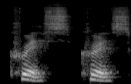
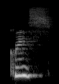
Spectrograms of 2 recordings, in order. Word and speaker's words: Chris: doesn't change the meaning Chris Chris we don't want to over stretch that e it sounds weird if you do that so try and keep it quite quite in proportion Chris crease then we've got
